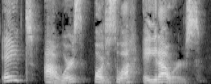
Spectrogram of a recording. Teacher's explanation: Hours começa com H, não é vogal, mas esse H não é pronunciado. Então, o primeiro som que a gente tem da palavra hours é o som da letra O.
